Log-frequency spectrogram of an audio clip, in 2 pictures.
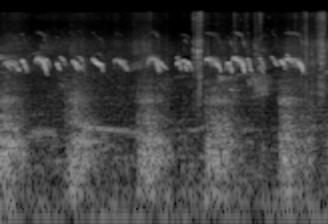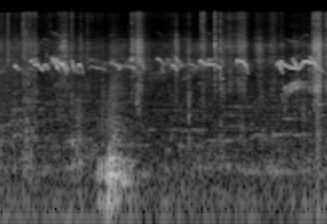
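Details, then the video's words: Chicks chirp in quieter, scattered high peeps against a background of soft thuds and rustling, with a brief low grunt-like sound near the middle. "Chicks Chirping"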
